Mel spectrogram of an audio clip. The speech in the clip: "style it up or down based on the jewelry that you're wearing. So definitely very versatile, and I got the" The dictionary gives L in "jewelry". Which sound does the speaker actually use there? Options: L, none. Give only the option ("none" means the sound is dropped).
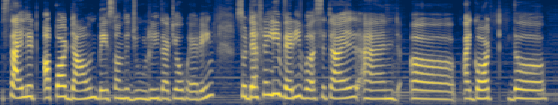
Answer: L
